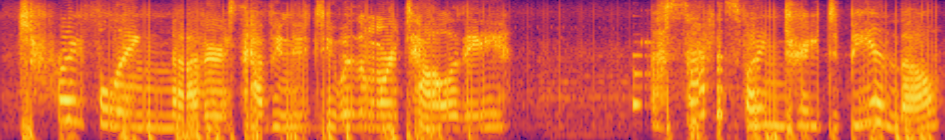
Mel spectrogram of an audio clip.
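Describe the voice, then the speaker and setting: A woman's voice: very high-pitched, very noisy. A woman voicing a mischievous, theatrical young female funeral director in a video game, with playful, cheerfully morbid sales patter and game music behind her. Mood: breezy, playful. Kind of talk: video game character acting.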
